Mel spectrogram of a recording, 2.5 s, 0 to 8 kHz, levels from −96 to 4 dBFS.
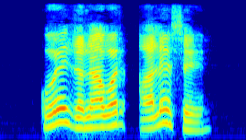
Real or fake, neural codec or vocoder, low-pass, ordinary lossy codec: fake; codec, 44.1 kHz, 3.4 kbps, Pupu-Codec; 7.2 kHz; MP3, 64 kbps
